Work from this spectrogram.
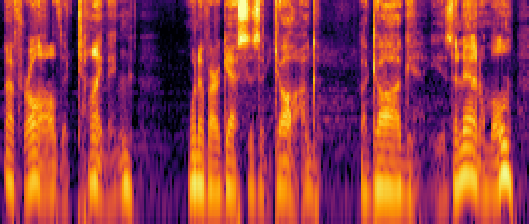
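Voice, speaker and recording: A man's voice: fairly low pitch, animated, normal speed, mellow. A man playing a scheming, self-righteous friar who speaks in pious, formal words for an audio drama. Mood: guarded, reasoning.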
